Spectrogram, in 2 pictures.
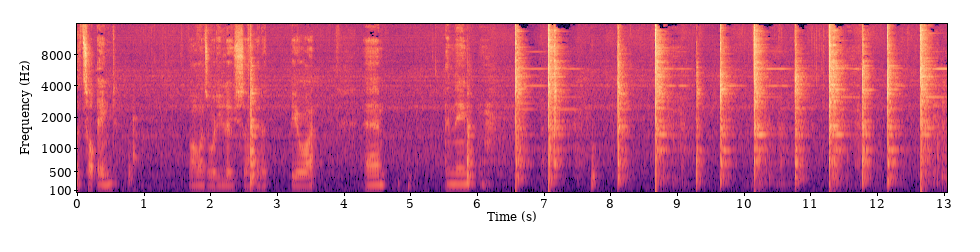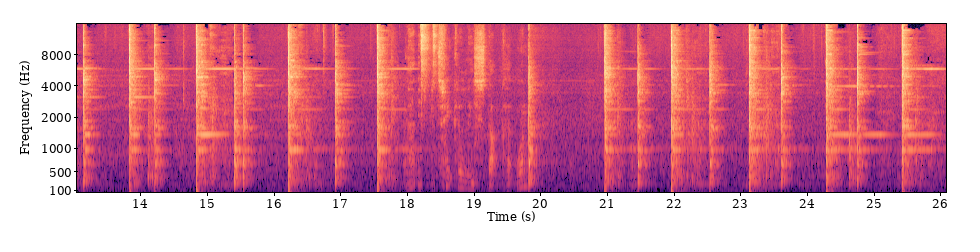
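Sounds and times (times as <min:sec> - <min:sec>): hammer clanging on metal: 0:06.6 - 0:18.6, 0:19.8 - 0:20.1, 0:20.9 - 0:26.0.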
